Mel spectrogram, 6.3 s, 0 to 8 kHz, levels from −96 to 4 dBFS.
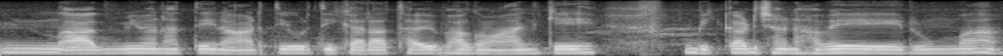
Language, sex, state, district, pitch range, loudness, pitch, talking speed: Chhattisgarhi, male, Chhattisgarh, Sarguja, 125-135 Hz, -17 LUFS, 130 Hz, 165 wpm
